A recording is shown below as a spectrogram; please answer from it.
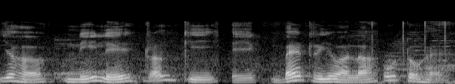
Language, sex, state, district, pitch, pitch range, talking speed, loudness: Hindi, male, Bihar, Saharsa, 125 Hz, 105-155 Hz, 120 wpm, -20 LUFS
